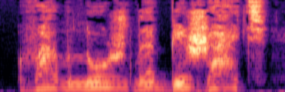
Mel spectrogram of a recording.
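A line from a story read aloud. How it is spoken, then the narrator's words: Whispered. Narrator (Russian): прошептала профессор МакГонагал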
